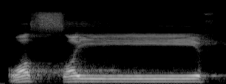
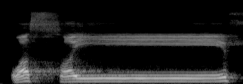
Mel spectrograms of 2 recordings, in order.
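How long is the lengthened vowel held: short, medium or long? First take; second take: long; medium. First: The long vowel is held for six counts. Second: The long vowel is held for four counts. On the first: "boleh enam harokat" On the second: "boleh empat"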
